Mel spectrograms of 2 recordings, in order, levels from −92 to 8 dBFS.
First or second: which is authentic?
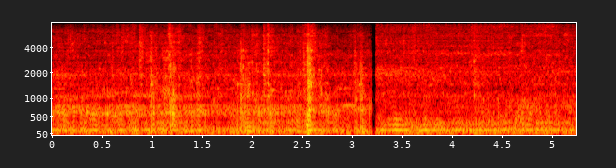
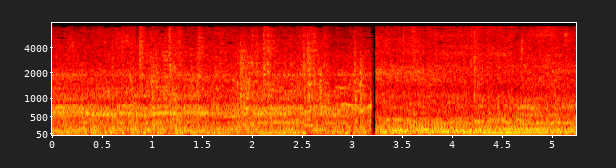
second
